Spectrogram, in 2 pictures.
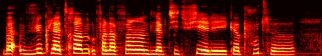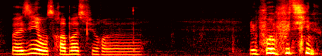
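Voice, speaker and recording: Brief: woman gamer, casual sarcastic commentary, swears freely, mid-pitched voice. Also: normal speed. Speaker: gaming streamer. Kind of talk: casual let's-play commentary.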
